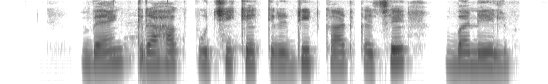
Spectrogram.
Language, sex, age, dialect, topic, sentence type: Maithili, female, 18-24, Angika, banking, question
